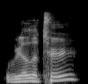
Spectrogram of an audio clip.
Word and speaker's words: realtor: pronounced realtor or realtor?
